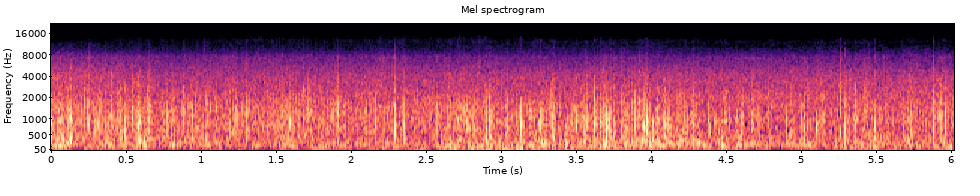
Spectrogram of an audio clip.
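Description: Steady rain falling: an even hiss dotted with many small drop ticks.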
